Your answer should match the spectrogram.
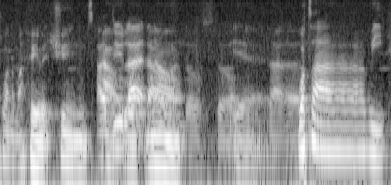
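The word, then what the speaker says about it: Watawi: of my favorite Tunes what are we it's crazy because it's spelled how it sounds in it w-a-t-a-w-i tell me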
